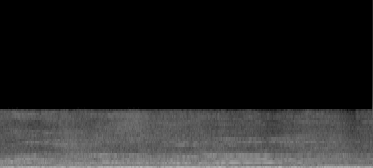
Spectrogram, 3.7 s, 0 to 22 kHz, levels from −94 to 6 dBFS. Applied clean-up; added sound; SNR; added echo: none; none; none; reverberation time 2.1 s.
